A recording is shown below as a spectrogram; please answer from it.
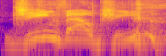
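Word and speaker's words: Jean Valjean: a j that's just the way the French pronounced Jay's like John valon John valj John Val John yeah Jean Val Jean wow um yeah so there's clearly his character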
